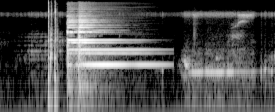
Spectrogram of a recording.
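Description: Subscribe-button animation sound effect: a mouse click, then a bell chime that rings and fades away over about a second and a half.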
